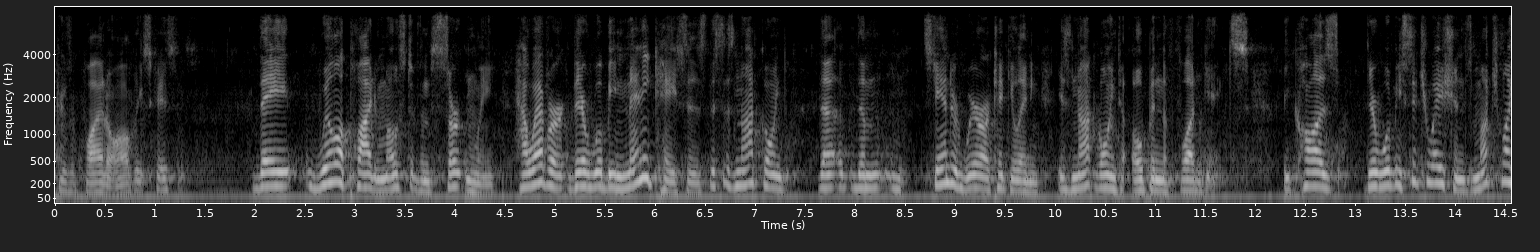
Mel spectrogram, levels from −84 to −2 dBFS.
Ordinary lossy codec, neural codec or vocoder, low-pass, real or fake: Opus, 24 kbps; codec, 16 kHz, 4.8 kbps, FACodec; 7.2 kHz; fake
